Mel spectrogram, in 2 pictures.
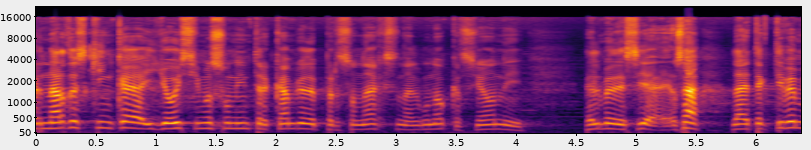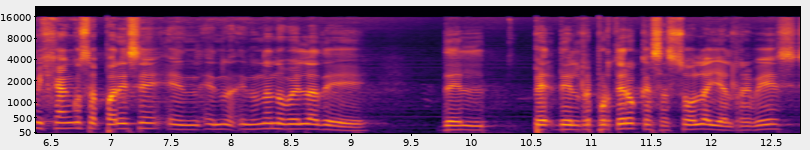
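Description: The speech moves at a moderate pace. The intonation is fairly even. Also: man, fairly high pitch for a man. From Mexico City. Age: 50s. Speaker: writer. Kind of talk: book presentation talk. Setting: stage with audience. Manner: halting, many repetitions. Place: stage. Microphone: handheld.

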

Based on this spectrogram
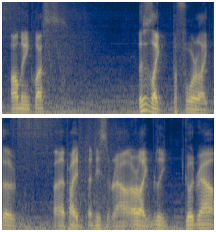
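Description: Speech at a moderate pace, with clear music in the background. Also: man. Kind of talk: casual stream chat with viewers. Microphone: studio mic.

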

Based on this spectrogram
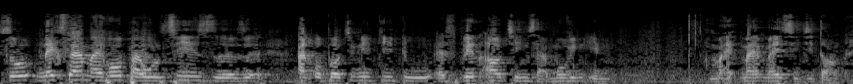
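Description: Amid audible room echo and noticeable background noise, a man speaks at a fairly slow pace in a fairly high pitch with ordinary pitch variation. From Africa. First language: not English. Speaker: resident speaking at public comment. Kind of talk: public comment at council meeting. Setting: town council meeting. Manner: halting, many repetitions.

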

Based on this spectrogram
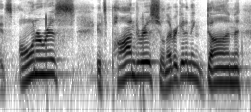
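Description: A man's fast, bright, sharp voice with lively intonation

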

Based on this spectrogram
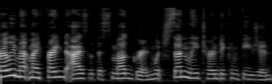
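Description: It is an unforced reading voice with lively intonation.

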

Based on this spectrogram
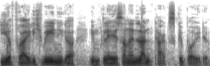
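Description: A man speaks at a moderate pace with a very deep, low pitch, a warm tone and lively intonation. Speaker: aerial tour narrator. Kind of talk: 1960s German documentary narration, scripted aerial city tour. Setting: aerial footage voice-over. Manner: chatty, warm, folksy, lightly humorous, guiding viewers like a friendly tour guide; measured, clear, conversational pace with Swabian-flavored colloquial asides. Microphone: old recording.

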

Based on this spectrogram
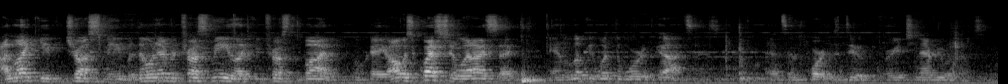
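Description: Lively intonation marks this man's fairly quick delivery, heard with audible room echo and light background noise. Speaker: pastor. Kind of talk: sermon. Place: church.

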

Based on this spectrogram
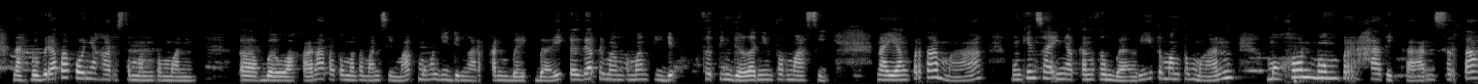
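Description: A woman's normal speaking voice, fairly high in pitch, with lively intonation, a moderate pace and a dry sound with no echo. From Nias, North Sumatra. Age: 20s. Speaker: university student liaison officer. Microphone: video call.

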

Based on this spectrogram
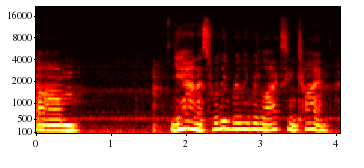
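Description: Moderate-paced speech from a woman with a fairly low pitch. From Saskatchewan, Canada. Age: 40s. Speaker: beadwork and sewing instructor, activist. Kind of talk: tutorial. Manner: casual, halting with fillers.

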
